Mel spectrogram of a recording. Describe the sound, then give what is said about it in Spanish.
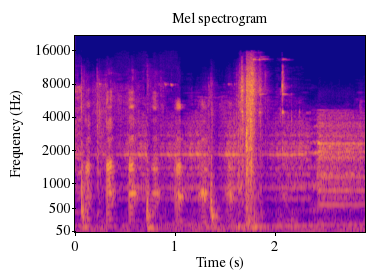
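A ship's cabin door swings shut with a solid thud and latch click as a sailor leaves the cabin, preceded by a few short clunks and shuffling over a low rumbling background, then a steady hum lingers. “El marino abandona el camarote cerrando la puerta atrás de sí.”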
